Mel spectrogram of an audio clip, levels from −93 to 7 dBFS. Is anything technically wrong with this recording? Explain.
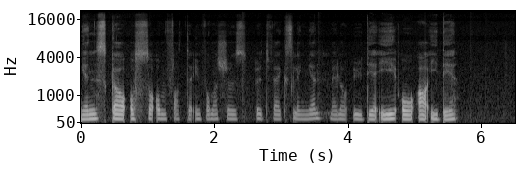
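Yes. At 5.15 s the speech has a single sharp click, a case of dropped samples. A tiny slice of the stream, about a tenth of a millisecond, is likely missing. The waveform jumps straight to a later value. That step is heard as the click. The level shifts near 1 s and 4 s come from the talker moving, not the system.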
